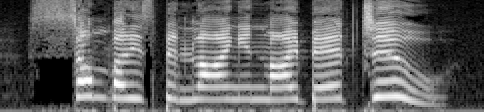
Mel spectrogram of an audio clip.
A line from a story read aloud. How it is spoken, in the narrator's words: each called out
